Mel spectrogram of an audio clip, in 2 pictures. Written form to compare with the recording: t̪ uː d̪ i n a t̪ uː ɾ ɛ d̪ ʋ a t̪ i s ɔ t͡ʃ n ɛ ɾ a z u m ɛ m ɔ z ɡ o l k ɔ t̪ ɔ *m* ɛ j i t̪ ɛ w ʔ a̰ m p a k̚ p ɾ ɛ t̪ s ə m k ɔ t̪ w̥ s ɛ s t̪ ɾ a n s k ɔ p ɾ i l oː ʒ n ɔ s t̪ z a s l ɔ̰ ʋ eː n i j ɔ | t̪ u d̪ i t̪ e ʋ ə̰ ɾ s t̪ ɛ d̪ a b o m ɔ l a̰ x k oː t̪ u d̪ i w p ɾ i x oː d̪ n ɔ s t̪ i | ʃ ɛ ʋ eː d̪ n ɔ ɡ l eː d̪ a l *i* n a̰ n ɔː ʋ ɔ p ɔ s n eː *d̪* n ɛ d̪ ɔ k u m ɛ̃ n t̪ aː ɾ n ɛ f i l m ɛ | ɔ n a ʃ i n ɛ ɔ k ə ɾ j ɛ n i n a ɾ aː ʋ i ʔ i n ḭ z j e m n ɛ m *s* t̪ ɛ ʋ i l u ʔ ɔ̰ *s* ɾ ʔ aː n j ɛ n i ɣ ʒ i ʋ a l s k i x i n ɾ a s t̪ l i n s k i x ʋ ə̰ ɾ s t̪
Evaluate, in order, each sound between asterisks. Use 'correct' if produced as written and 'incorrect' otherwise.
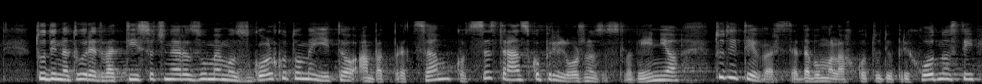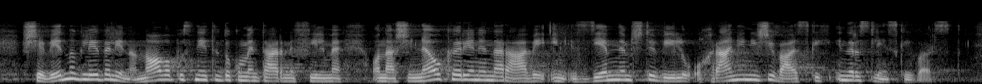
correct, correct, incorrect, incorrect, incorrect

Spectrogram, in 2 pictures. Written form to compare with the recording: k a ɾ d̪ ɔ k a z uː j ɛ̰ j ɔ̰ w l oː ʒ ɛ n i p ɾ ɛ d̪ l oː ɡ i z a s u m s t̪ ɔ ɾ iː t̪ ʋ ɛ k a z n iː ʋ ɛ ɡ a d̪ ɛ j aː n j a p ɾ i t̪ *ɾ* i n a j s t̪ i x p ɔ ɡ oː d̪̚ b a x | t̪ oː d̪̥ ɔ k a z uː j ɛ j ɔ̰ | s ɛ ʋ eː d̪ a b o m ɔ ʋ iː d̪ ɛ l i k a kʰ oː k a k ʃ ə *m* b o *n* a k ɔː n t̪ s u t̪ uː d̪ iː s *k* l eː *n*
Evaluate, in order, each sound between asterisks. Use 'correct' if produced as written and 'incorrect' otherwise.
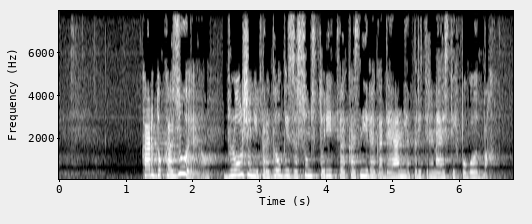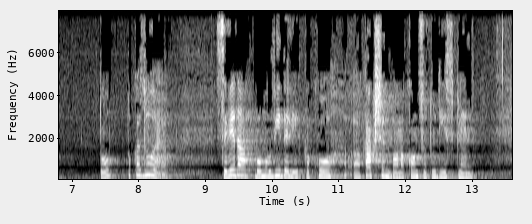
correct, incorrect, correct, incorrect, correct

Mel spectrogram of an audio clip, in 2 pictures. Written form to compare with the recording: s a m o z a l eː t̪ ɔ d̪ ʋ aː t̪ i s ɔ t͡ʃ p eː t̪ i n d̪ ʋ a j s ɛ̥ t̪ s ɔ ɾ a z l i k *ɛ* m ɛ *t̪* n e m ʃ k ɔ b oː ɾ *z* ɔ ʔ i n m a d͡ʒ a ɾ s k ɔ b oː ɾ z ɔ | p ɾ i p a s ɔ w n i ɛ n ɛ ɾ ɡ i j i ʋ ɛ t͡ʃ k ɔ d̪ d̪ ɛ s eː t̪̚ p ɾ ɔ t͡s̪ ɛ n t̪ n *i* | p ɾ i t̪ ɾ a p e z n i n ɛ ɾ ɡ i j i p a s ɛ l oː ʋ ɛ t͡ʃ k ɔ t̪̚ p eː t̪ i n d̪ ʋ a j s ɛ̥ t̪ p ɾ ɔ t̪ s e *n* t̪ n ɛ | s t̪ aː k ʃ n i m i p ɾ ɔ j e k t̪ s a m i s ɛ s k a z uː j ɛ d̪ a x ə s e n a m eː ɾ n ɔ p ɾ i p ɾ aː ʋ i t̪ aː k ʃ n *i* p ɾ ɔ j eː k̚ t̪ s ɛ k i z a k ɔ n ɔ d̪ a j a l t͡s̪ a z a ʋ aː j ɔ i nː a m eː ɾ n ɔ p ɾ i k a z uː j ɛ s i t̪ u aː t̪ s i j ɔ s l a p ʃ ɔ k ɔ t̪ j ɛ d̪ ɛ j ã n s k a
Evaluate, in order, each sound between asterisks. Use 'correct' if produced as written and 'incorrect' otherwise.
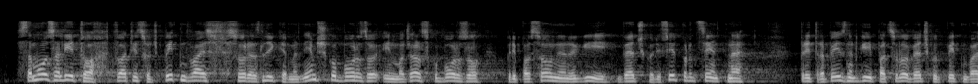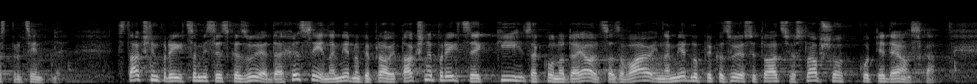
correct, incorrect, correct, incorrect, correct, incorrect

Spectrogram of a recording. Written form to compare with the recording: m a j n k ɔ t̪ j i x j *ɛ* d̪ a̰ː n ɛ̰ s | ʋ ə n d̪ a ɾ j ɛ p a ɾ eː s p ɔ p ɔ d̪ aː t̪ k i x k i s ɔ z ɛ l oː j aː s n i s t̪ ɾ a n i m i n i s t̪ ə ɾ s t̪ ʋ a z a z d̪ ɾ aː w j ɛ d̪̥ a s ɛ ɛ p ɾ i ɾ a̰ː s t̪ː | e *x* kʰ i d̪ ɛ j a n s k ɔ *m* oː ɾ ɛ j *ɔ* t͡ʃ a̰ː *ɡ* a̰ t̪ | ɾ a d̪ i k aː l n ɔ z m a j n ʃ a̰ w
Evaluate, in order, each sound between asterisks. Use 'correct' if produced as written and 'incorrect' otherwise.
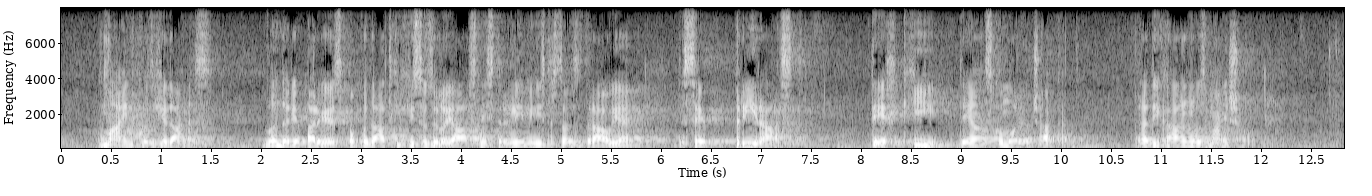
correct, correct, correct, correct, incorrect

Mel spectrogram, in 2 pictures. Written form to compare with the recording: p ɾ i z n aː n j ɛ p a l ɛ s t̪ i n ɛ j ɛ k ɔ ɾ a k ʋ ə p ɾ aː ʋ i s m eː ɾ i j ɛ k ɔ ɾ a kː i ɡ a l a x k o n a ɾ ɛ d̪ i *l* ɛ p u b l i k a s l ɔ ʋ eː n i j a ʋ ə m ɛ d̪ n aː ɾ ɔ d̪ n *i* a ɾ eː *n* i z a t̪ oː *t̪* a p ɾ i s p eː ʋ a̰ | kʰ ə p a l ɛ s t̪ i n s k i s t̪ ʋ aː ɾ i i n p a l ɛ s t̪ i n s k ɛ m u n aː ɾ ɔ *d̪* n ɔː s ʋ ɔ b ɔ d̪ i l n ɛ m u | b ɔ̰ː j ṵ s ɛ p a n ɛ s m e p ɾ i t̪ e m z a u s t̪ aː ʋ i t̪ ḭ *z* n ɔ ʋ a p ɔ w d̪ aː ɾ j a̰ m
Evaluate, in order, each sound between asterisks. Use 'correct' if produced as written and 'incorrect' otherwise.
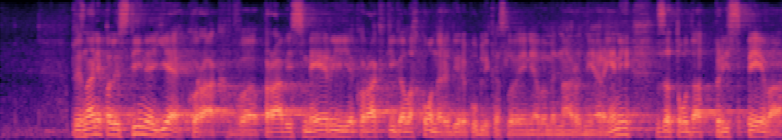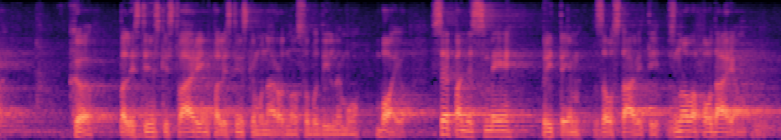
incorrect, correct, correct, incorrect, correct, correct

